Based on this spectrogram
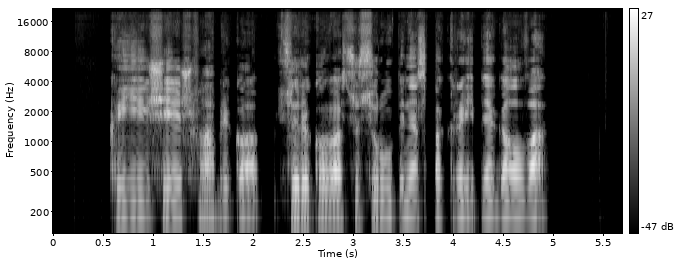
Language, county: Lithuanian, Vilnius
